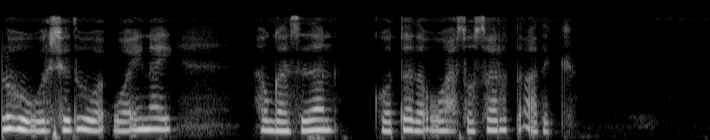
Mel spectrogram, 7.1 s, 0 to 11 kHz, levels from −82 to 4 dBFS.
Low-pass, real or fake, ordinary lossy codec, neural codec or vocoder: 7.2 kHz; real; none; none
